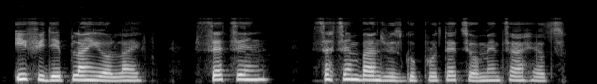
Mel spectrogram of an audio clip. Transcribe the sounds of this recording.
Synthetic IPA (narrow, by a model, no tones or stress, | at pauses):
ifjudeplãnjɔlaɪf | sɛtɛ̃n | sɛtɛ̃nbãndɹis̬ɡopɹotɛk̚tjɔmɛ̃ntʰalɦɛlt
